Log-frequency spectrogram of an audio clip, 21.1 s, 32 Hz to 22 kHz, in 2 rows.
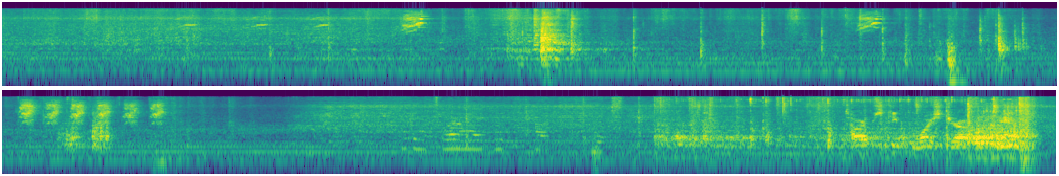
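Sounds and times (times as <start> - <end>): items clattering and knocking: 5.0 - 6.2, 17.1 - 21.0.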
